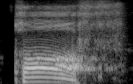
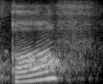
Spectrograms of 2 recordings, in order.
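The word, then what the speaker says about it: ق: What happens is when you pronounce qaf, the back of the tongue blocks the airflow. So you say aqqa. You don't feel the airflow as much as kaf.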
